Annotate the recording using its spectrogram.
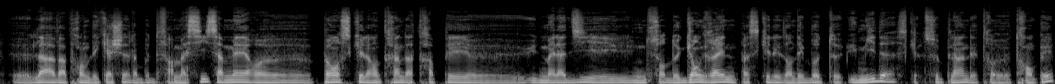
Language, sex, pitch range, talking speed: French, male, 85-110 Hz, 220 wpm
